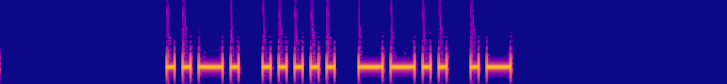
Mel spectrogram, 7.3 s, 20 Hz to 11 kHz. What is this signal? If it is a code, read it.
Morse code, heard as a keyed tone, about 15 wpm, 700 Hz. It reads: F5ZA
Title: DXCC-100 Call Signs - 4 Characters - Repeated 2x - 15wpm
